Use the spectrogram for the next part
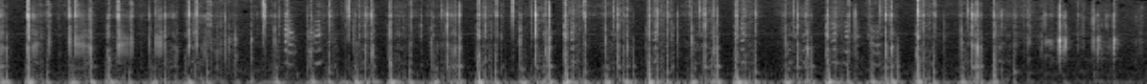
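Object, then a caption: Plastic soap pump head. Fingertips press down, rub and tap a hollow green plastic soap pump head with a nozzle and white stem. The result is a rapid, uneven run of short, dry clicks and scratchy taps with a deep low thump under each, ending in softer rubbing.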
